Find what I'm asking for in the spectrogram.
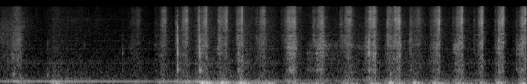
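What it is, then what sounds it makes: Plastic game controller being brushed. A small stiff detailing brush, held in gloved hands, scrubs the surface of a black PS4 controller with a hollow hard plastic shell lying on a dark mat. After a quiet start with a low steady hum, a rhythmic run of about ten short, bright, scratchy bristle strokes builds up, each with a dull low thump beneath it.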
